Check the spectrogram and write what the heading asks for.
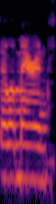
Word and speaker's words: Silymarin: I don't know how you pronounce it, Thomas, but I pronounce it Silymarin forte or Silymarin. Yeah. I don't know. – Perfect. Spot on.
